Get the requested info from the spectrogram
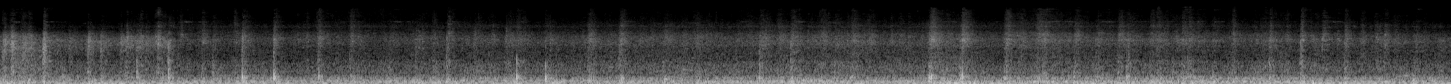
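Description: Passenger train running along the track, heard from aboard. A steady low rumble with irregular clicks and clacks from the wheels over the rails.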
